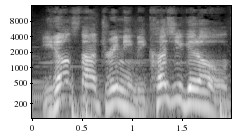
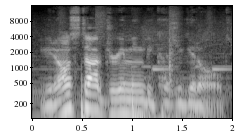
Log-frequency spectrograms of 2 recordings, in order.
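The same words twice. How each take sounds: First: It is said in Rontu's cartoonish character voice. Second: It is said in his normal voice.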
